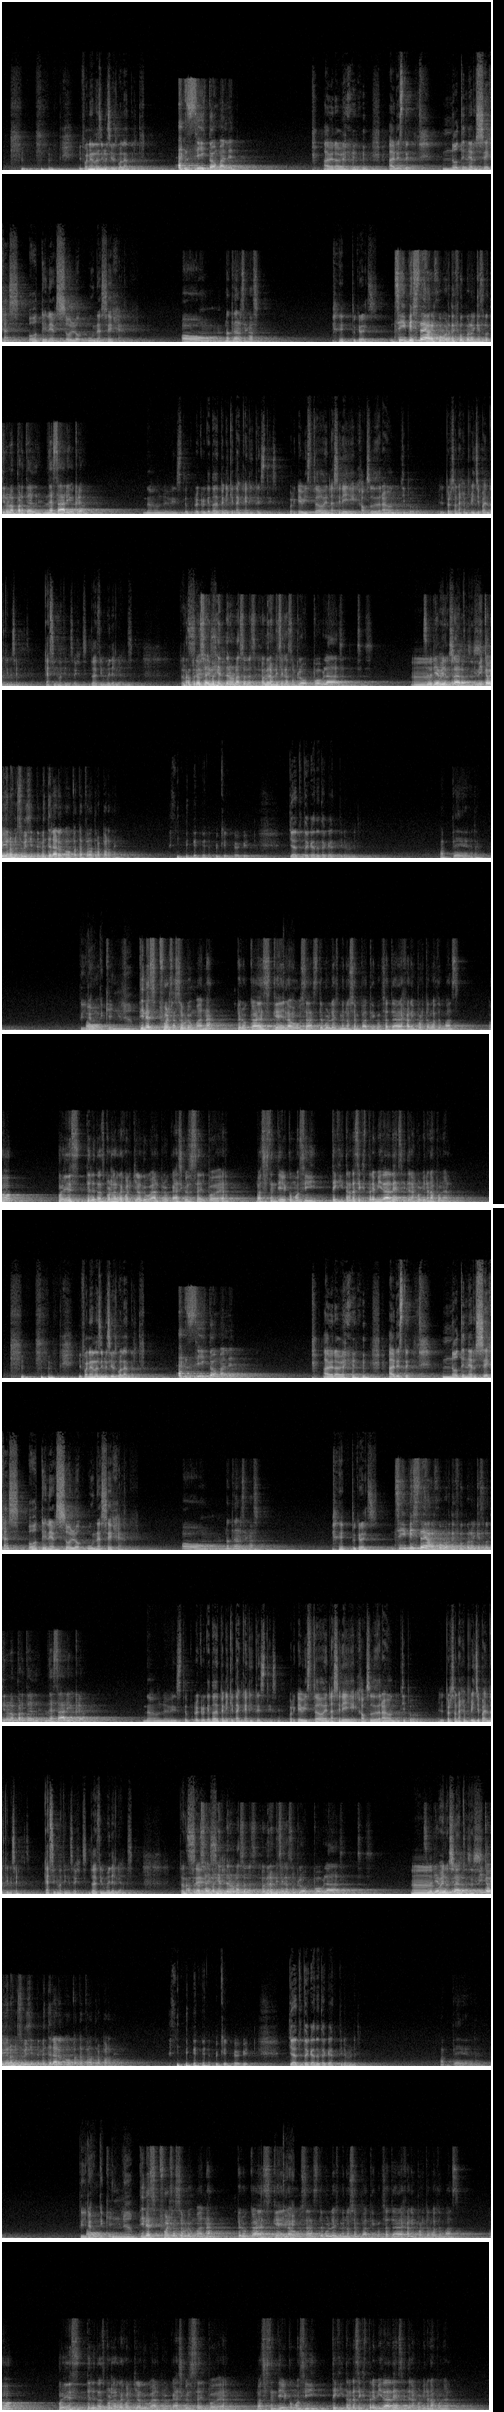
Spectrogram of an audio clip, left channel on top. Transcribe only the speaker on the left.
<laughs>
Sí, toma mal
O no tener cejas.
Sí, ¿viste al jugador de fútbol, el que solo tiene una parte del nasario, creo?
No, pero o sea, imagínate
tener una sola ceja. Al menos mis cejas son plo- pobladas, entonces.
Se vería
bien
raro.
Y mi cabello no es lo suficientemente largo como para tapar otra parte.
A ver.
Oh, ok.
Tienes fuerza sobrehumana, pero cada vez
que la usas te vuelves menos empático. O sea, te va a dejar importar a los demás. O Puedes teletransportarte a cualquier lugar, pero cada vez que uses el poder, vas a sentir como si te quitaran las extremidades y te las volvieran a poner.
